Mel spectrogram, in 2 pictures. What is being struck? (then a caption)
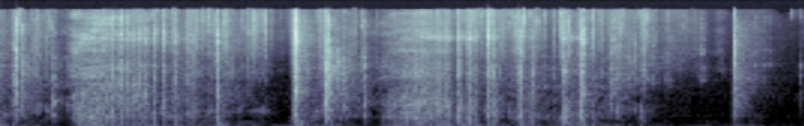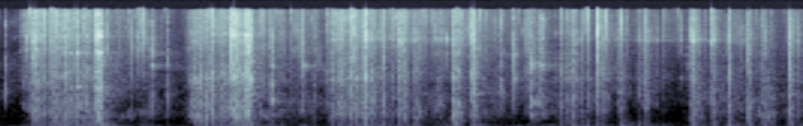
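Bar of soap cut with a metal blade. A metal blade carves curls and chunks from the side of a solid oval blue soap bar. The result is a series of dry, bright scraping and crunching strokes with a crinkly, tearing texture, separated by brief quiet pauses.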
